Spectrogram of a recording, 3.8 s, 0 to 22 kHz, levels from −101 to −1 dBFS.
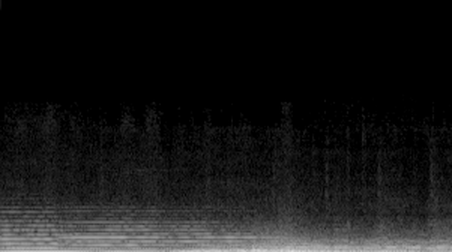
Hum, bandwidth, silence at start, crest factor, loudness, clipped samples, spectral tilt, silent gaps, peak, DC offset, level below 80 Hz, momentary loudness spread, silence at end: none; 4.1 kHz; 0 s; 16 dB; -31 LUFS; under 0.1%; -11 dB/octave; none; -14 dBFS; under 0.1%; -36 dBFS; 9 LU; 0 s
